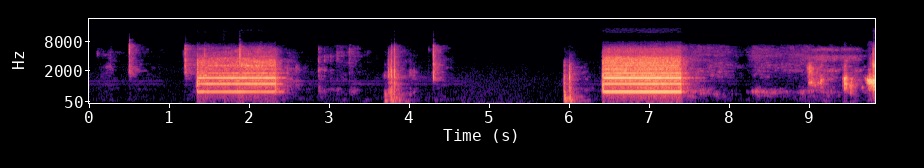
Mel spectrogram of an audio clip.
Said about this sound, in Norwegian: Da ringer vi Geir Tangen.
